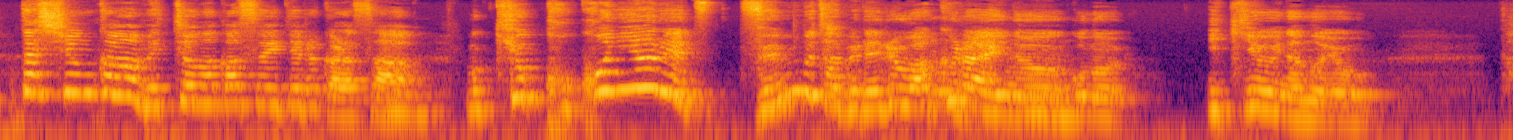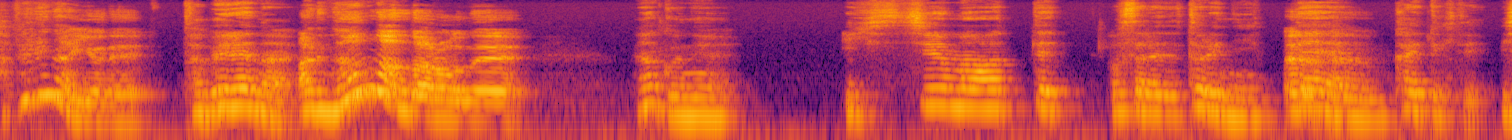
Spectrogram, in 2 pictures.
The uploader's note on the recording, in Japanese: 録音状況が悪くてすみません！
